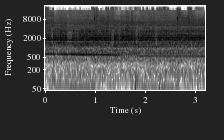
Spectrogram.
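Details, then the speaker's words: BMW F10 535i after new water pump and thermostat install, electric pump running while bleeding coolant: thin steady pump whine with uneven bubbling and sloshing; air still in cooling system. "so I've seen a lot of YouTube video guys I've never seen it do this before so hopefully this will kind of help you guys as far as bleeding the system"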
